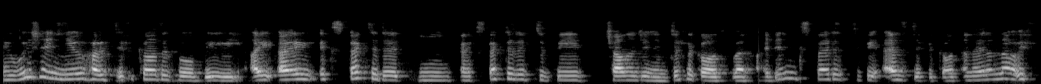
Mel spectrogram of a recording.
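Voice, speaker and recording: A young woman with an Eastern European accent, a startup founder answering interview questions slowly and carefully, often restarting her sentences. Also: mid-range voice, mellow, dull audio. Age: young adult.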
